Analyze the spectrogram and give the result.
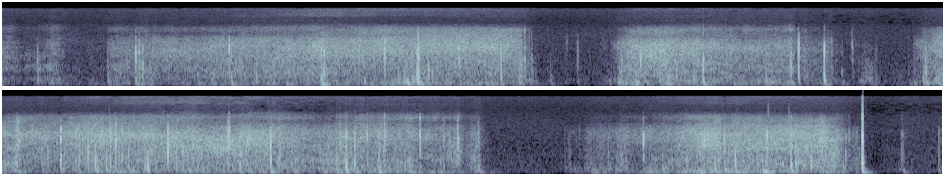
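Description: A thin white crinkly paper sheet is scratched with the fingernails of both hands, making dense, crackly rasping with sharp ticks across a broad, bright range. The scratching comes in four bursts separated by brief near-silent pauses, and a single sharp tick is heard at the very end.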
